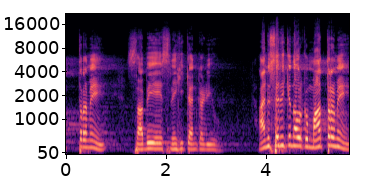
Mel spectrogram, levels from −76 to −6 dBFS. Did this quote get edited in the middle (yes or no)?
no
